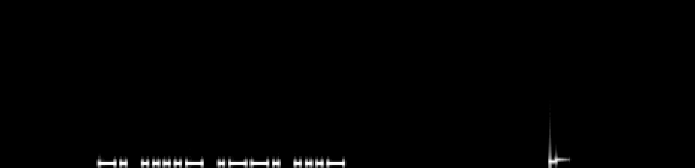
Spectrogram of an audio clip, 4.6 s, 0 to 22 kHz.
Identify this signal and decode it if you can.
Morse code, heard as a keyed tone, about 31 wpm, 700 Hz. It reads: N4PV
